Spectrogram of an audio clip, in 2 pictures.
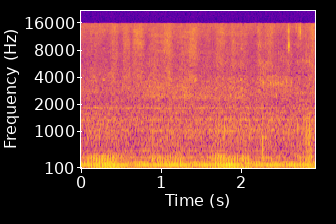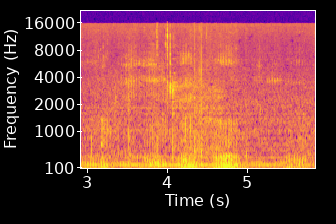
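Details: Rescued street cat turned house pet purrs over cheese he stole and is guarding; deep, even rumbling pulses fill the whole stretch, with light rustling and handling noises toward the end.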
